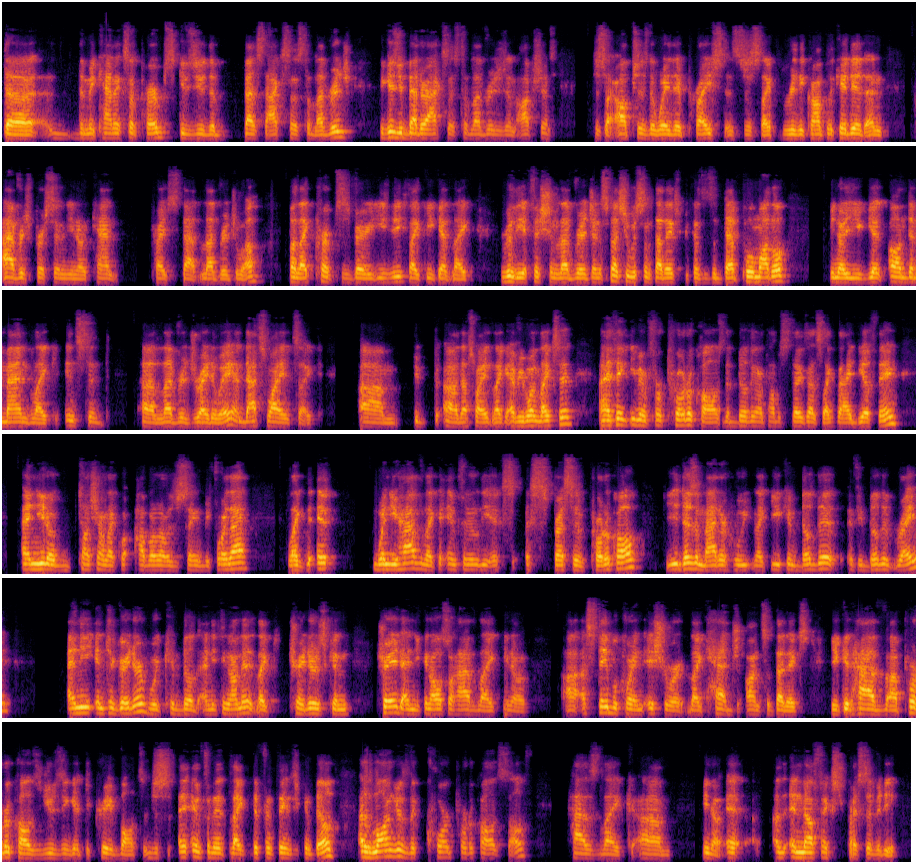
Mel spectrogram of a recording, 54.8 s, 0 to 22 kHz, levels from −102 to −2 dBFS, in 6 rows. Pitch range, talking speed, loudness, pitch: 120-145 Hz, 230 wpm, -21 LUFS, 135 Hz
